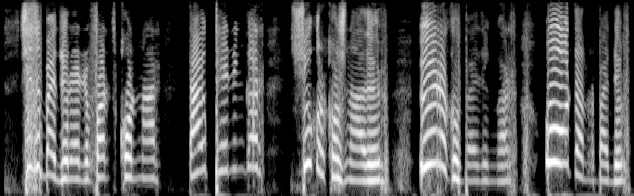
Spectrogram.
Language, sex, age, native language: Icelandic, male, 11, Icelandic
